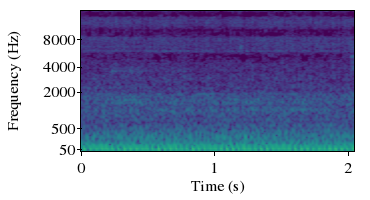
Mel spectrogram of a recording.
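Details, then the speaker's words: 2001 Honda Civic EX 1.7L just after fuel pump replacement (relays also replaced earlier): started right up and idles with a deep, steady, even hum and no knocks or stumbles; running cleanly. "listen you hear that humming that's what i like it hums now got her in there she started right up"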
